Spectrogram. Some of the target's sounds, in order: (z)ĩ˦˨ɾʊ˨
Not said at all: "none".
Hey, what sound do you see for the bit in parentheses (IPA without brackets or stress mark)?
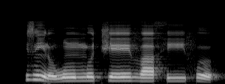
z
